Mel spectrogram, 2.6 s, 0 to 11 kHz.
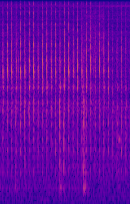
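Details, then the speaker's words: GE-rebrand boombox made early 1996, cassette playing: fast even high-pitched ticking about nine per second; suspected weak spring not pulling into gear and loose belt causing slip, not confirmed; cassette mechanism slipping noise. "yeah it's not pulling this hard enough into the um gear and it's causing it to slip a bit"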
